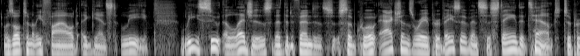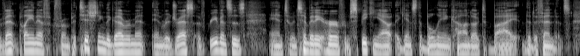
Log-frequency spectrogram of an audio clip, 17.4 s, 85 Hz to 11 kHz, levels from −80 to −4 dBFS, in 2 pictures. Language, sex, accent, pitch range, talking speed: English, male, American, 105-125 Hz, 150 wpm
